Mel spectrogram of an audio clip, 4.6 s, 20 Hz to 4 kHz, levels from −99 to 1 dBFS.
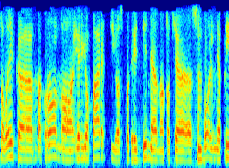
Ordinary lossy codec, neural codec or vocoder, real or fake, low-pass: MP3, 32 kbps; vocoder, 44.1 kHz, 128 mel bands every 512 samples, BigVGAN v2; fake; 3.6 kHz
